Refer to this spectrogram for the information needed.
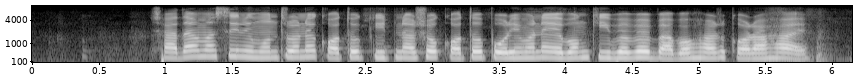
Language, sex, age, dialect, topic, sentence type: Bengali, female, 18-24, Rajbangshi, agriculture, question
